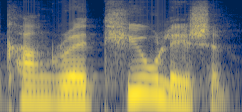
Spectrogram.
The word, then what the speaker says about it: congratulation: 你像这里面 t 后面又碰到了字母 u，它发音也是 u，又是半元音 e 跟 o 到一块儿，所以 t 撞见了 e。变成 ch，再读一遍，congratulation，congratulation，所以 congratulation，congratulation 不要读成 congratulation，不对。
